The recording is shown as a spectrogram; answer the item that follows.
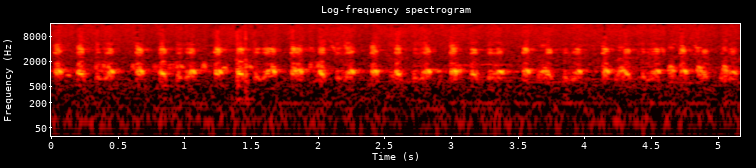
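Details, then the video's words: Chukar partridges, a group of singing males in breeding season on Bamo mountain, Kurdistan, fighting and displaying to females; rapid chuckling notes repeated about twice per second in a steady run, several birds overlapping. "شەڕە کەو - دەنگی کەو - معرکة بين الطيور حجل- کبک - صوت حجل - Chukar partridge fighting -Chukar call"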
